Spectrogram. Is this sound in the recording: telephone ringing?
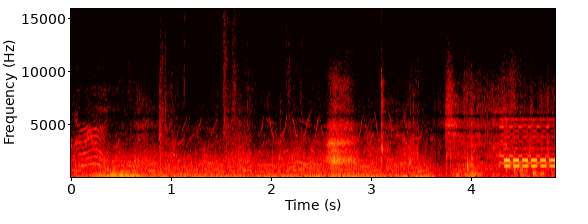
yes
